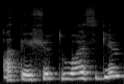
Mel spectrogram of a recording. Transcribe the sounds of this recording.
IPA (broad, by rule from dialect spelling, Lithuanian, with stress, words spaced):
ɐpʲiɛ ʃʲɪˈtuɔs ɡʲɪ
